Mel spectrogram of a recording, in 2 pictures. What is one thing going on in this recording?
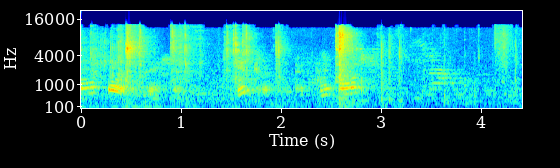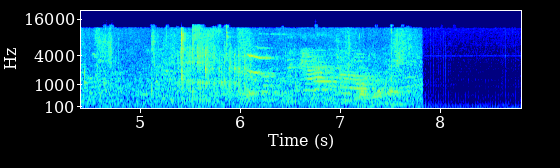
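A cane taps sharply on hard ground.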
